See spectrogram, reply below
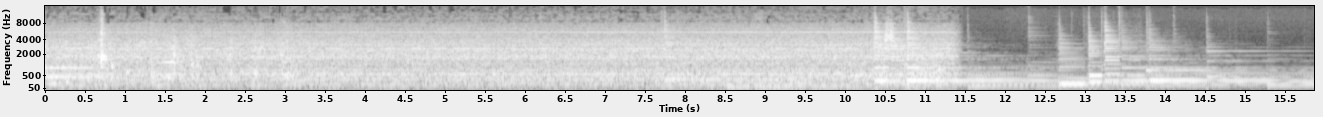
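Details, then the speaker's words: Mammography machine running during a woman's breast imaging: steady mechanical hum and whir, then clicks and motor tones, as she is told to hold her breath and relax her shoulder; ultrasound also planned. "je vais juste en faire une autre retenez le souffle c'est comme ouais ouais pas de soucis ça va arriver"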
